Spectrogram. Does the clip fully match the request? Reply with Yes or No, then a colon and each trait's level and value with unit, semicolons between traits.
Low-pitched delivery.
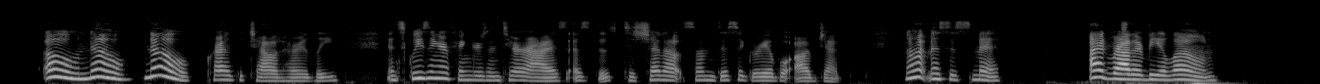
No: high, 205 Hz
